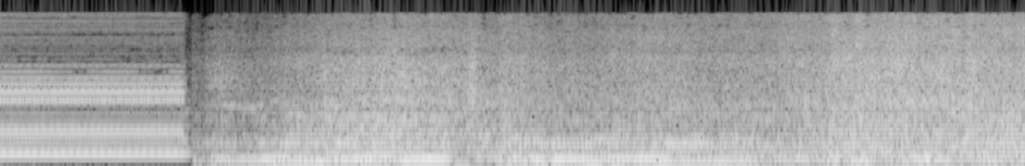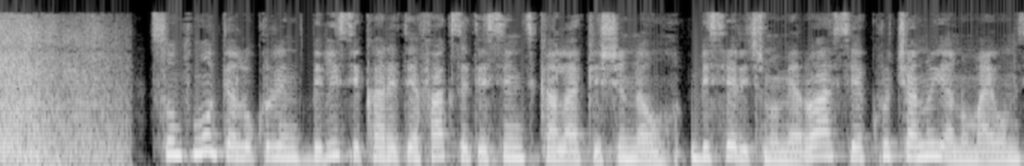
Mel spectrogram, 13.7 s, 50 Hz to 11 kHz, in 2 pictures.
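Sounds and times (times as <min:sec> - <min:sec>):
sustained car horn blaring: 0:00.0 - 0:01.9
dense city traffic with engines revving: 0:00.0 - 0:07.8
speech: 0:08.0 - 0:13.6.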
